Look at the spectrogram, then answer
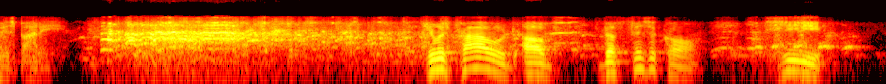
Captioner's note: audience laughing while Tobias displays Cauldre’s bicep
